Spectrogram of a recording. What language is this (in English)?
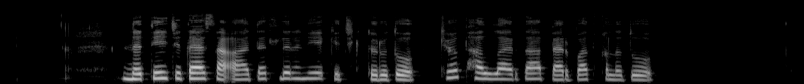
Uyghur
